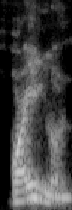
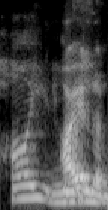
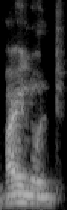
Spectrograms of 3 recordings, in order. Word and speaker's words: Højlund: Rasmus Højlund, so that the pronunciation of his name is Højlund, according to him. Højlund, but I don't think he minds if we call him Højlund.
